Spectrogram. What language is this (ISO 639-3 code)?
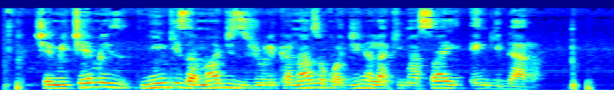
swa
